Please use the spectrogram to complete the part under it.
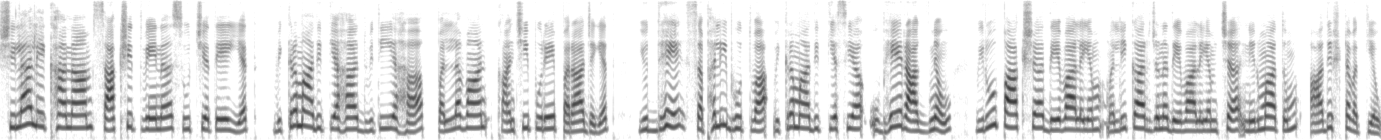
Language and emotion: Sanskrit, neutral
